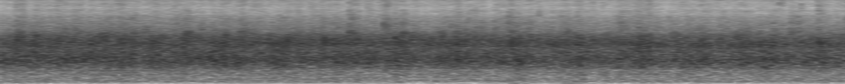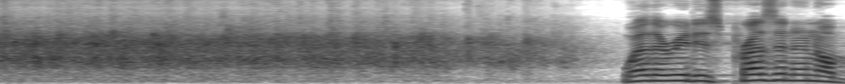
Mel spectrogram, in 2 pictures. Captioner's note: applause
